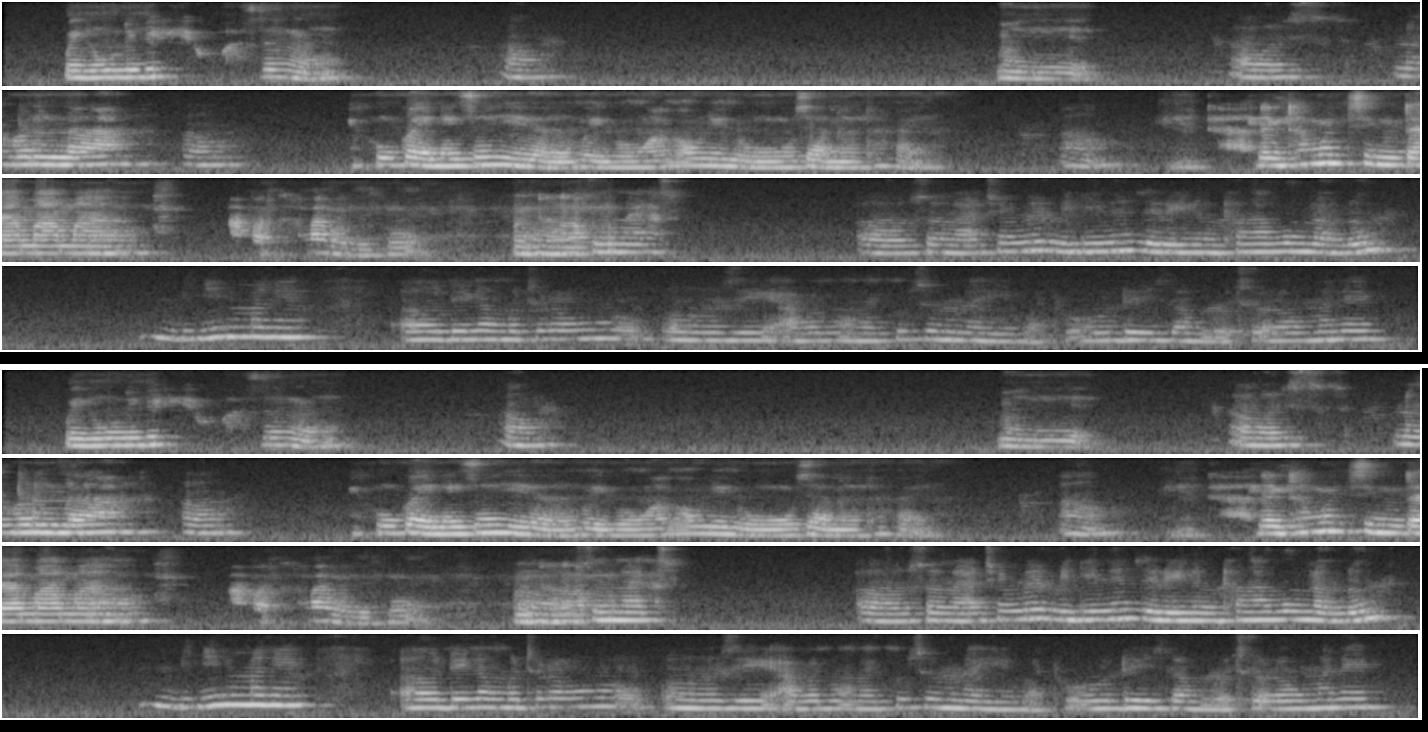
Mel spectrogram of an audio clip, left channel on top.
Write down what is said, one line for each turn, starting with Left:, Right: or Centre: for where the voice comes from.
Left: मैगंनि बेलायावबा जोङो
Right: औ
Left: माने
Right: औ नोंथांमोनावहा
Left: फोरला
Right: औ
Left: बेखौ गायनाय जायो आरो मैगंङा गावनि न'आव जानो थाखाय
Right: औ
Left: द नोंथांमोनथिं दा मा मा
Right: औ
Left: आबाद खालामो बेखौ नोंथांङा
Right: औ जोंना
Left: फोरमा
Right: औ जोंनाथिंबो बिदिनो जेरै नोंथांङा बुंलांदों बिदिनो माने दैज्लां बोथोराव जे आबाद मावनायखौ जों नायोबाथ' दैज्लां बोथोराव माने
